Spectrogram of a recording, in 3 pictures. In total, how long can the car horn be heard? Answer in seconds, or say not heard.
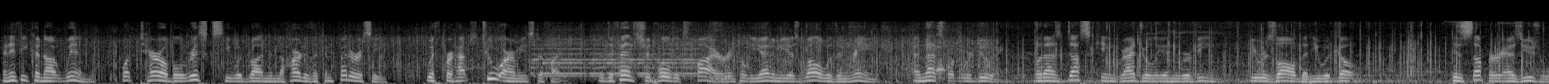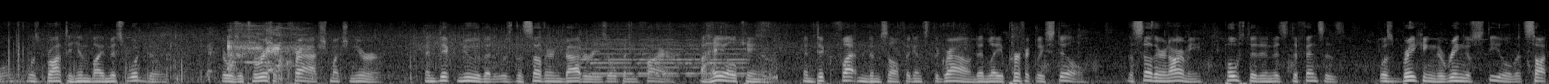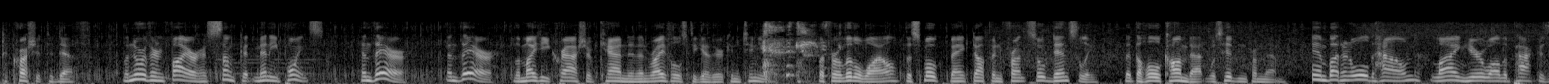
5 s.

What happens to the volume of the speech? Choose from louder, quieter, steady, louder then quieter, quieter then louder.
steady.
